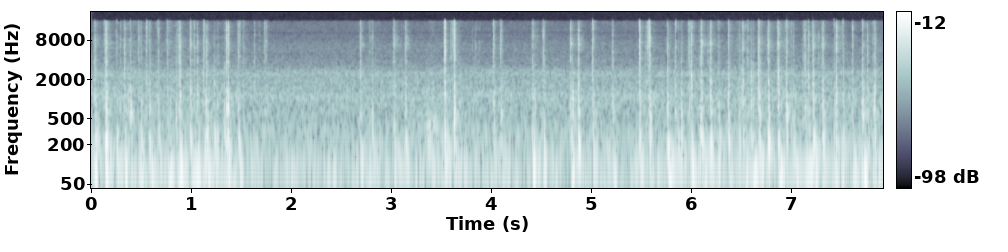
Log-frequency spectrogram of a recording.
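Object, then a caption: Plastic laptop keyboard. Fingertips type rapidly on a dark laptop keyboard with plastic keys. It produces a dense stream of short, bright clicks that die away almost instantly, with a soft low thud under each press. The typing pauses briefly near the two-second mark, then resumes in quick bursts.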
